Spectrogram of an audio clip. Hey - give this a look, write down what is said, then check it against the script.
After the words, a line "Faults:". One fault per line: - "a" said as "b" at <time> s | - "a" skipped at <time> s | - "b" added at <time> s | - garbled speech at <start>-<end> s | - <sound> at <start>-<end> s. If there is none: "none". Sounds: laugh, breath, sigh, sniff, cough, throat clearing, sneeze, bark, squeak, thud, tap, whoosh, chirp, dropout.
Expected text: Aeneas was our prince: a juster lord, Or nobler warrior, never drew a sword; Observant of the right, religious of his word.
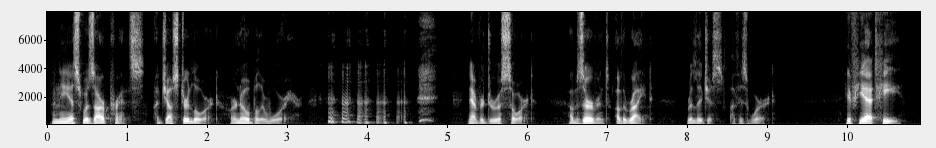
Aeneas was our prince: a juster lord, Or nobler warrior, never drew a sword; Observant of the right, religious of his word. If yet he
Faults:
- laugh at 3.4-4.9 s
- "If yet he" added at 10.0 s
